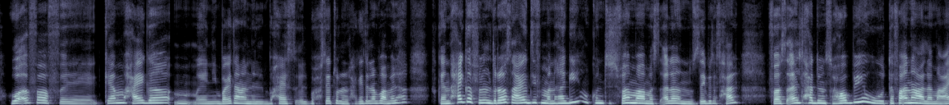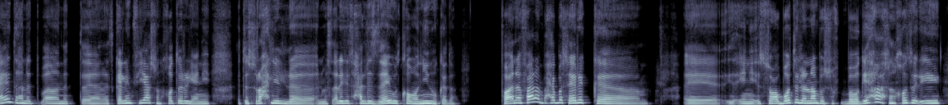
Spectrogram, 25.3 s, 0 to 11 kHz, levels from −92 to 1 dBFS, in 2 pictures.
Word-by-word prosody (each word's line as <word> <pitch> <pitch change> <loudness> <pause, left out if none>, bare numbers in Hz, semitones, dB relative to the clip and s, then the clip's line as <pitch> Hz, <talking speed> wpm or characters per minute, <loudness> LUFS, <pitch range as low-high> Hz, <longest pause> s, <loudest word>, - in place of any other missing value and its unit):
واقفة 255 +3 +1
في 200 -6 -10
كام 250 +3 -1
حاجة، 260 +3 0
م 215 -3 -8
يعني 195 0 -7
بعيدًا 210 +4 0
عن 215 -3 0
البحاث 195 +3 -6
البحوثات 200 +5 -8
والحاجات 205 0 -6
اللي 220 - -3
أنا 225 - -3
باعملها، 245 +8 -1 0.3
فكان 215 +1 -2
حاجة 335 +7 +3
في 300 - -9
الدراسة 275 +2 +3
عادي 275 +2 +3
في 270 -1 -2
منهجي 235 - +1
ما 325 - -5
كنتش 245 -4 -4
فاهمة 255 -1 +5
مسألة 215 +2 0
إنه 205 -3 -2
إزاي 190 +3 -4
بتتحل، 225 +5 -1 0.4
فسألت 225 +4 +2
حد 255 -2 +2
من 240 - +2
صحابي 250 - +2
واتفقنا 250 - +2
على 225 -5 +5
معاد 235 - 0
هنبقى 215 -3 -2
نت 205 -1 -8
نتكلم 190 +5 -2
فيه 250 +3 -2
عشان 250 -6 -3
خاطر 230 +2 -2
يعني 195 -1 -4 0.4
تشرح 220 +3 -1
لي 245 - +4
ال 210 -3 -1 0.4
المسألة 195 +3 -1
دي 230 - 0
تتحل 220 +1 -2
إزاي 215 +3 +2
والقوانين 225 -1 +3
وكده، 185 -3 -5 0.6
فأنا 225 +5 +5
فعلًا 315 +5 +5
باحب 275 +2 -1
أشارك 275 +1 +1
آمم 190 -4 -2 0.5
آآ 185 -1 -4
يعني 200 0 -5
الصعوبات 220 +6 +2
اللي 265 -4 +4
أنا 240 +1 +5
باشوف 220 -2 -3
باواجهها 205 - +1
عشان 235 -4 0
خاطر 260 +2 0
إيه، 240 +2 +1
225 Hz, 155 wpm, -25 LUFS, 205-255 Hz, 0.6 s, فاهمة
